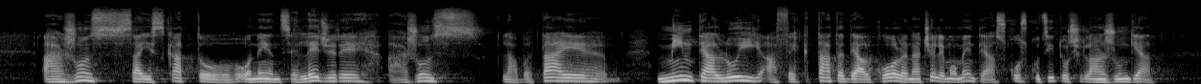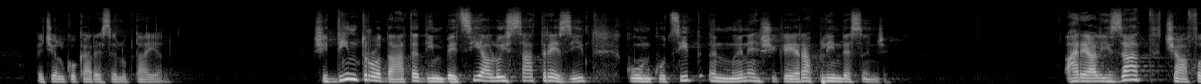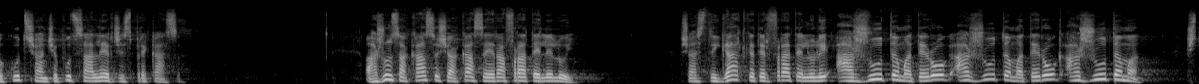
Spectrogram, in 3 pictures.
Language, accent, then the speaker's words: Romanian; Rădăuți, Suceava County, Romania; Mi-aduc aminte de când eram copil, am crescut în Rădăuți, în Bucovina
